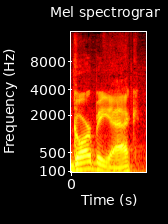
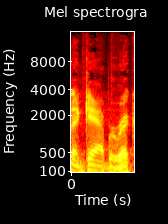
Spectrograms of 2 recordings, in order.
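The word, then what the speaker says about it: Marián Gáborík: Gaborik, of course, is the real pronunciation, but Josh's uncle liked to make up different pronunciations.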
